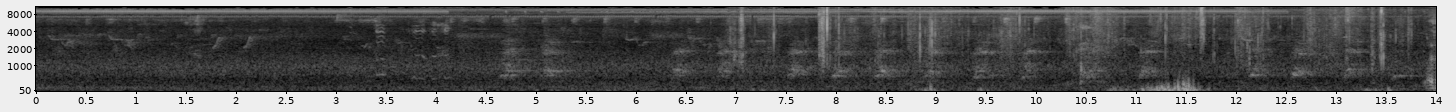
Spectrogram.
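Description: Young puppies whimpering and yipping in short, faint calls, with scattered clicks and rattles. Near the end comes a brief, loud, low thump.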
